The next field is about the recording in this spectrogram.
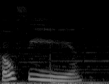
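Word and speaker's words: Ko-fi: even more confused wait is the O pronounced like oh or ah that's my question to you because sometimes always pronounced like oh okay no feet Kofi oh my God copy love it oh my gosh I got it guys it's Kofi I'm gonna get a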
